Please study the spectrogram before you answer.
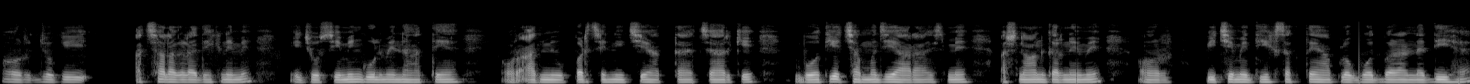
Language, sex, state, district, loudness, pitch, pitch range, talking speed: Hindi, male, Bihar, Kishanganj, -26 LUFS, 110 Hz, 110-115 Hz, 190 wpm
